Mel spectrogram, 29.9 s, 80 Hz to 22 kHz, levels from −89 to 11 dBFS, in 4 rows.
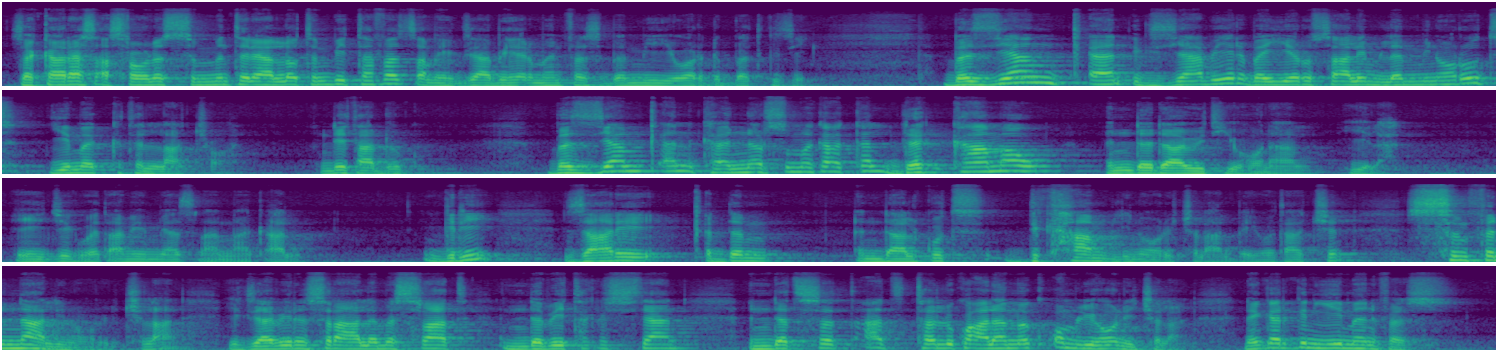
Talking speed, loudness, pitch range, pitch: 115 wpm, -19 LUFS, 115-170 Hz, 145 Hz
